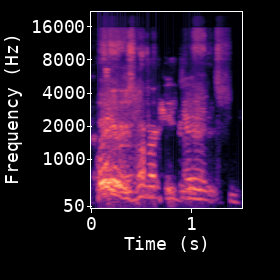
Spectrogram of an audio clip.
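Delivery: slow, gravelly Batman growl. Pretend. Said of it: "do your Batman thing now".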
